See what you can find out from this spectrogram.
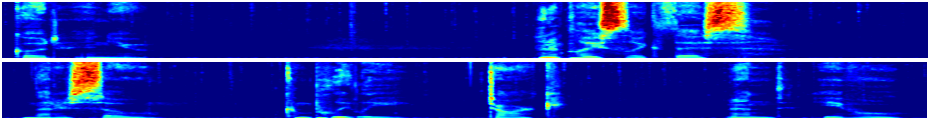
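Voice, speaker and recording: A woman voicing a courtly, tender female demon weary of evil, speaking softly and formally, half whispering, in an ASMR roleplay. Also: lowish voice. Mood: wistful, tender. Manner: slow, soft, breathy half-whispered formal speech.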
